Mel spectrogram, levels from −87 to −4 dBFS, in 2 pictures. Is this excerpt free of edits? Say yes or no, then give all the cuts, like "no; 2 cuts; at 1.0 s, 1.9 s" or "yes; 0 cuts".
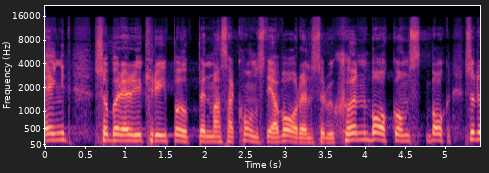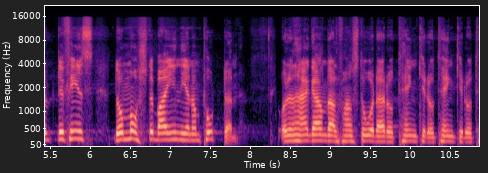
no; 1 cut; at 8.3 s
